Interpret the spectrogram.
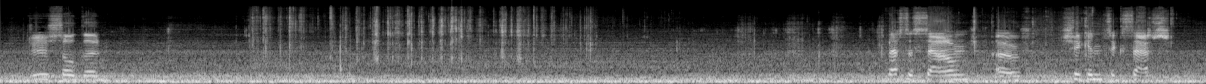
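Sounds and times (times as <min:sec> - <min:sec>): low rumble of a car: 0:00.0 - 0:12.0
crunching bites of fried chicken: 0:02.4 - 0:06.3, 0:07.3 - 0:08.9.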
